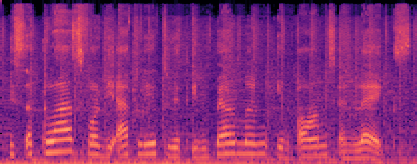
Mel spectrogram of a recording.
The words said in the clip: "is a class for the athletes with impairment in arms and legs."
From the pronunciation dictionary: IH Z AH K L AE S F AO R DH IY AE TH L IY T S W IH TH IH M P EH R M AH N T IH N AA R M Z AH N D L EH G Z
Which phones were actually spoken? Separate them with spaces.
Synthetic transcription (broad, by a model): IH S AH K L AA S F AO R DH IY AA T L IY T W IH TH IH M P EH L M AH N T IH N AA R M S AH N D L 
